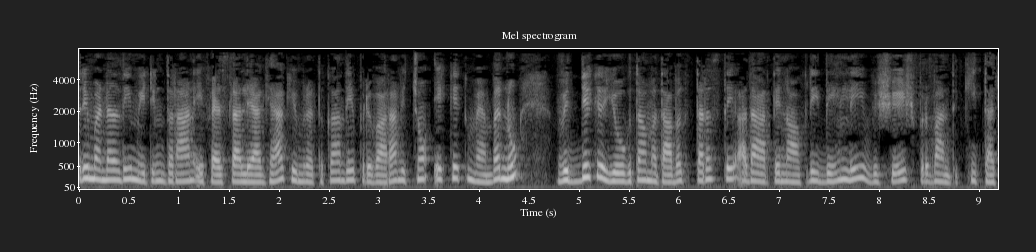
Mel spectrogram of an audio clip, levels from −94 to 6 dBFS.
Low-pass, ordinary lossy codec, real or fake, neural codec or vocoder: 7.2 kHz; AAC, 32 kbps; real; none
